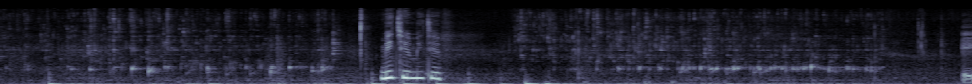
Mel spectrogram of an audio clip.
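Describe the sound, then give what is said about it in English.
A short burst of a fruity drink pouring into a cup, gurgling briefly, with low background hum and people talking quietly around it. “I'm going to put more in my cup. Now we'll listen to the panda pour.”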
